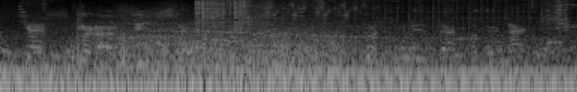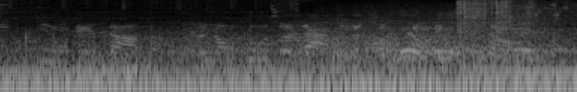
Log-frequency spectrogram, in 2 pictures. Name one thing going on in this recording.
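Footsteps walk along a hard pavement.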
